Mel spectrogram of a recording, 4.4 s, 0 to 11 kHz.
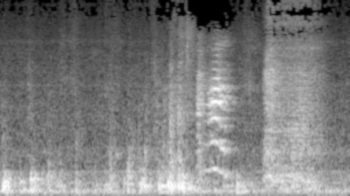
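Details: Brown male Maine Coon kitten named Mufasa, 80 days old and weighing 1740 g, at a Tokyo breeder's cattery; one short, clear harmonic meow near the middle over low rumbling background and handling noise, with a hissy rustle at the end.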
